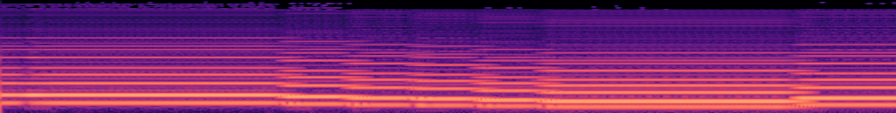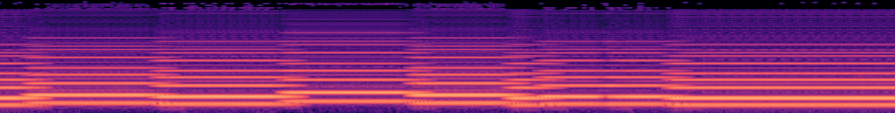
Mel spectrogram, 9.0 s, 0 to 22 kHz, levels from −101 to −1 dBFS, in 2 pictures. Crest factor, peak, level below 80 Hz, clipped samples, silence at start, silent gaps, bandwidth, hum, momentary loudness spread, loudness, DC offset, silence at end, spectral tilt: 10 dB; -12 dBFS; -76 dBFS; under 0.1%; 0 s; none; over 20 kHz; none; 2 LU; -23 LUFS; under 0.1%; 0 s; -5.5 dB/octave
